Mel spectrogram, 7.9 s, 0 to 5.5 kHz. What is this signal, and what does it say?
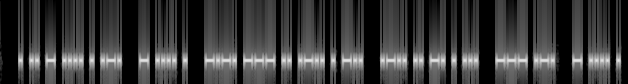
Morse code, heard as a keyed tone, about 34 wpm, 600 Hz. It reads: EITHER THE COILED LINES OR THE
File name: the old man and the sea / the old man and the sea 1 35wpm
